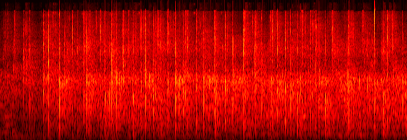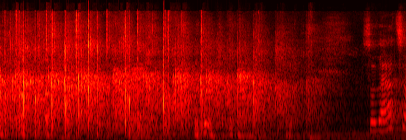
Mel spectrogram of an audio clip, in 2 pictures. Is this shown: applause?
yes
